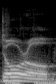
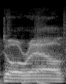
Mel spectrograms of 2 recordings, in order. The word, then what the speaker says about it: Doral: I think I think they're pronounced doral, but I like saying Dorel cuz it made them sound fancier.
